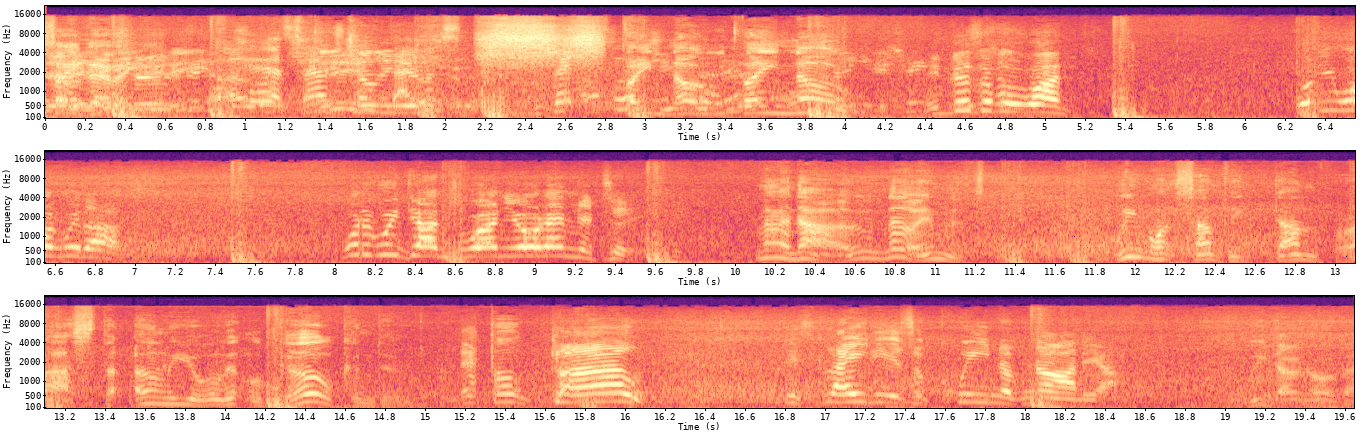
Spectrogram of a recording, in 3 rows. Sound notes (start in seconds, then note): 0.0 stomping feet; 7.4 stomping feet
